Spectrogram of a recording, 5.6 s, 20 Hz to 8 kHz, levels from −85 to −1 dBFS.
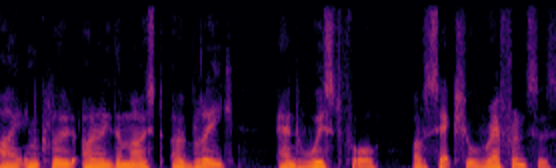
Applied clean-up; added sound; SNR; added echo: none; none; none; none.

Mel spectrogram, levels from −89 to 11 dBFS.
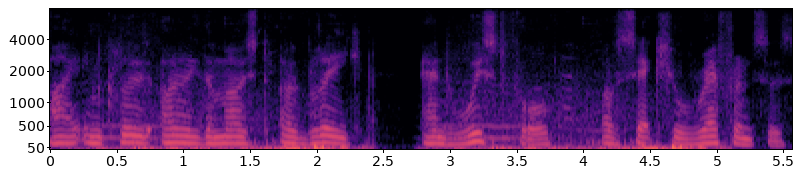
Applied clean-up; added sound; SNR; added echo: none; Insect; 1 dB; none.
